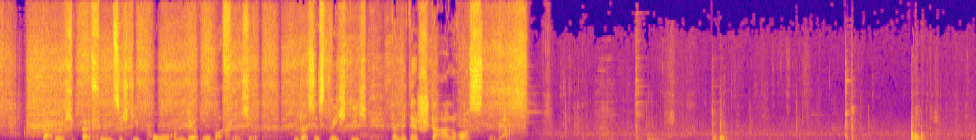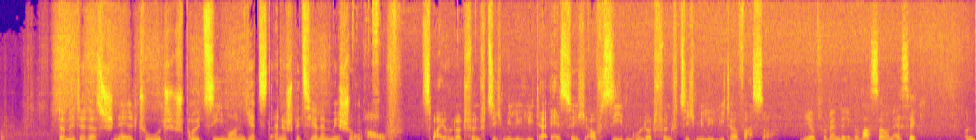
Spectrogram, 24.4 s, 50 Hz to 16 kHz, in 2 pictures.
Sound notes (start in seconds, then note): 7.8 metal rattling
